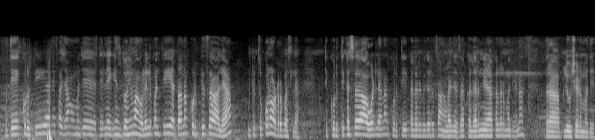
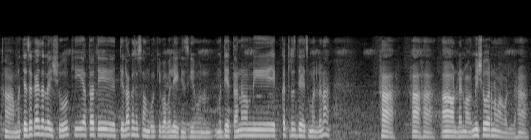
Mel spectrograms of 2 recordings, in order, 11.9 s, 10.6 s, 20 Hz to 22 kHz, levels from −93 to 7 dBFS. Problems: constant background noise, continuous background conversations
